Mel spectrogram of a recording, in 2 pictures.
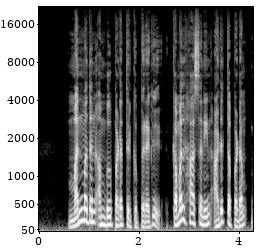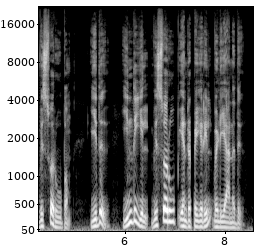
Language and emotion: Tamil, neutral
